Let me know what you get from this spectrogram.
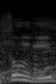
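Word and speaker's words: funghi: So, uh we both got Angie got a proto a she doesn't like when I say fungi, but that is how you say mushroom in Italian.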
